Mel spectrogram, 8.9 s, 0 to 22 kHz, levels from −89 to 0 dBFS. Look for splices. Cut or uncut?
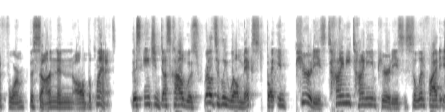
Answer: uncut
